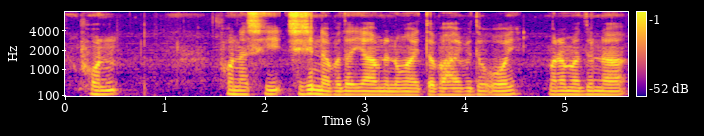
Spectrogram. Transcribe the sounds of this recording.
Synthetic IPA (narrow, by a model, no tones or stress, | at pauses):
pʰon | pʰonɐsisizinːɐbɐdɐjamnɐnɔŋajtɐbɐhajbɐduoj | mɐɾɐmɐdunɐ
